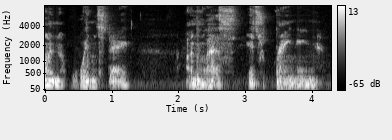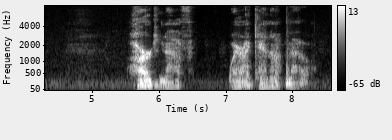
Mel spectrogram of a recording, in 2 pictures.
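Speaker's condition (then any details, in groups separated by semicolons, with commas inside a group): Throat cancer; tracheostomy tube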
